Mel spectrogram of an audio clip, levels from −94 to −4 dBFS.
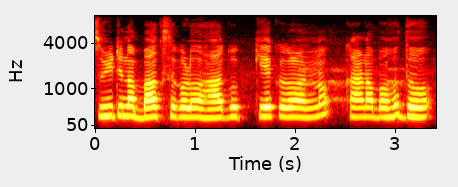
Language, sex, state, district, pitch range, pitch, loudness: Kannada, male, Karnataka, Bangalore, 205-220 Hz, 210 Hz, -17 LUFS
